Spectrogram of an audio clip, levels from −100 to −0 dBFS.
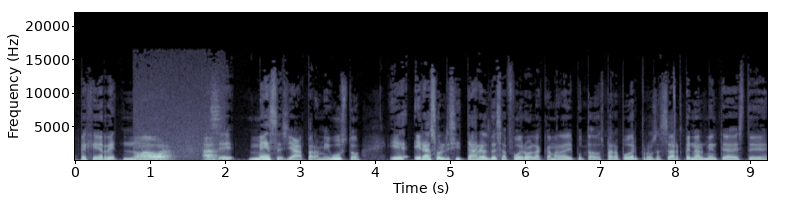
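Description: A speech clip in which, from 0.77 to 2.00 s, the sound turns abruptly roomy and thin, most likely a switch to a distant microphone: level holds roughly steady, but the spectrogram shows weakened lows, smeared reverberant tails and a noise floor around 25 dB below the speech.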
